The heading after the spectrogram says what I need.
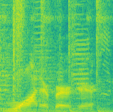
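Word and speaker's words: Whataburger: saying it right I it's actually spelled what a burger but we know for a fact it's pronounced Water Burger I might be wrong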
